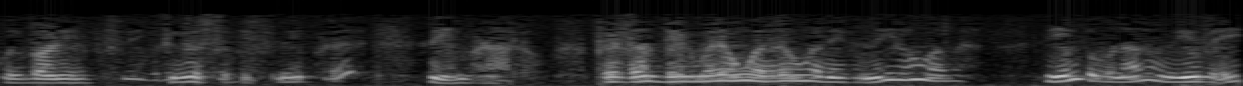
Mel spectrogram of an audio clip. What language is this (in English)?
Hindi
